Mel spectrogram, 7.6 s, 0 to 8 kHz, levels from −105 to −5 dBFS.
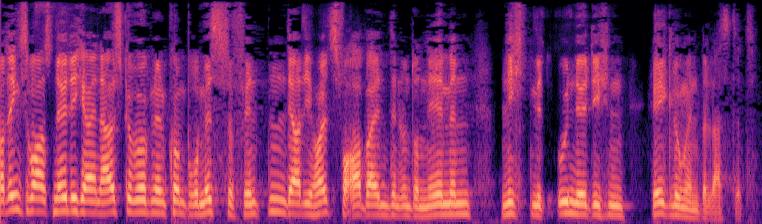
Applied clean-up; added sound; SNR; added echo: neural mask model Resemble Enhance denoiser.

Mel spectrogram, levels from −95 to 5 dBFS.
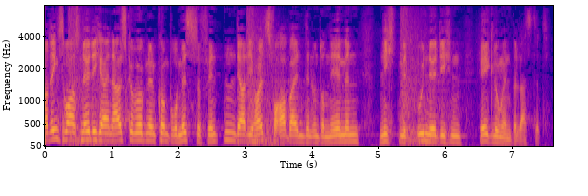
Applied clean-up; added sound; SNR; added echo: none; Explosion; 20 dB; none.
